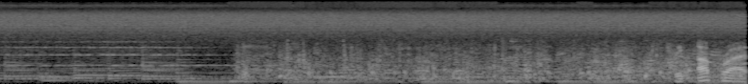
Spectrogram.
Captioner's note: chattering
